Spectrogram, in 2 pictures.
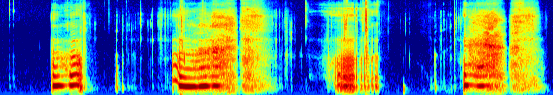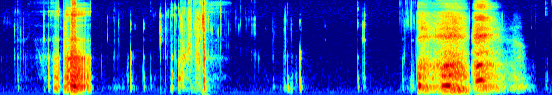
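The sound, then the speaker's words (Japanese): Wet mouth-licking sounds in the ear, a morning ASMR lick: several separate moist, slurping bursts spaced by short silences, soft and intimate, with no speech. “朝のペロペロだよ。”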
